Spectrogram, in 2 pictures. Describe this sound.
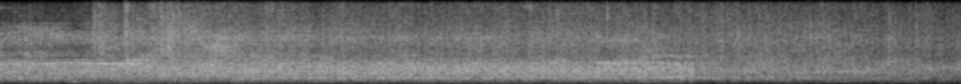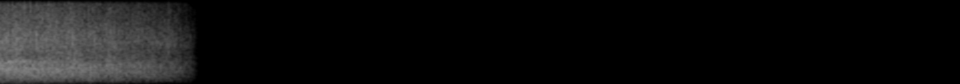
Applause and whistles from a large audience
